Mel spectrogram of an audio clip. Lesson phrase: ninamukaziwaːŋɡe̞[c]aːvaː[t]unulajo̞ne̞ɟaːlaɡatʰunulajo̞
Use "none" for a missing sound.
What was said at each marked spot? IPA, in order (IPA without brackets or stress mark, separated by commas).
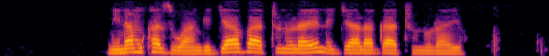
ɟ, t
